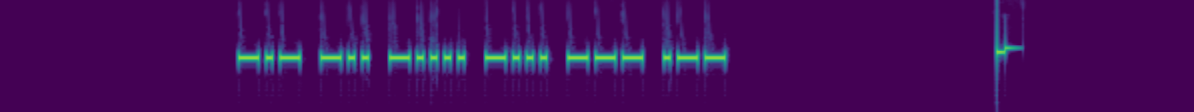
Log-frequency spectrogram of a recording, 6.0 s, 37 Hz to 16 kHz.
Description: Morse code, heard as a keyed tone, about 36 wpm, 700 Hz. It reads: KD6BOW
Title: USA Call Signs - 6 Characters - 3x Character Spacing - 35wpm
